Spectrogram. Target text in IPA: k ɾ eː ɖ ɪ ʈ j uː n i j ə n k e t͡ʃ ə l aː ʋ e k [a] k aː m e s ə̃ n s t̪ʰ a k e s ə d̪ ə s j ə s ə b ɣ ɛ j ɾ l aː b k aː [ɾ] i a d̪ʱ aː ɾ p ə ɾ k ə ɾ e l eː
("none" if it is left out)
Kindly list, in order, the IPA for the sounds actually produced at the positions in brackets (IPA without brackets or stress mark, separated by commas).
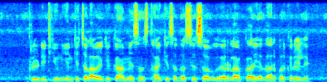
e, ɾ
